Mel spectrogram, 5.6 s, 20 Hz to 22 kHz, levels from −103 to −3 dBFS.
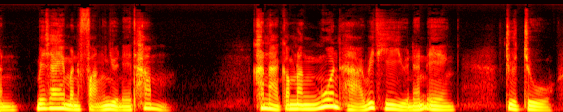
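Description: No technical faults can be heard anywhere in the recording, so there is nothing to place in time or explain.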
